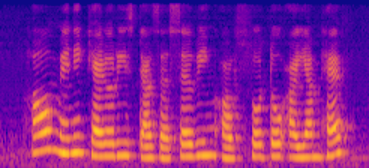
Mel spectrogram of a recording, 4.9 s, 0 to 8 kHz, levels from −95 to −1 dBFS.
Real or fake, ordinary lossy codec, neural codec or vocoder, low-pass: fake; none; codec, 24 kHz, 3.1 kbps, DualCodec; 7.2 kHz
